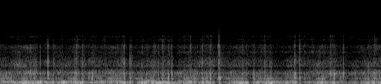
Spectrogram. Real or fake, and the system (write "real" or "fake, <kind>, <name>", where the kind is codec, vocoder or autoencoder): fake, codec, ZipCodec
